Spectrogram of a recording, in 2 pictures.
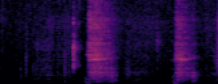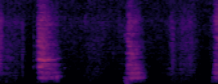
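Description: A young man breathes out hard in short bursts.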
